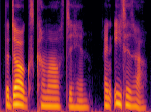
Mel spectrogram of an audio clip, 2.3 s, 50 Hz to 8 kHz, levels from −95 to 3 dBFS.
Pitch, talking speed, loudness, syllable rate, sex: 160 Hz, 240 wpm, -20 LUFS, 5.4 syllables/s, female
